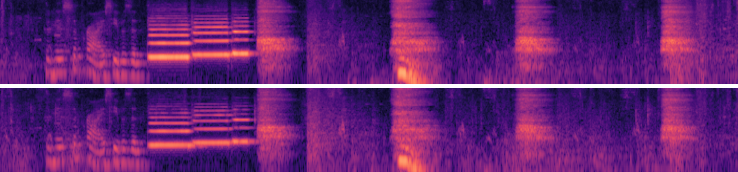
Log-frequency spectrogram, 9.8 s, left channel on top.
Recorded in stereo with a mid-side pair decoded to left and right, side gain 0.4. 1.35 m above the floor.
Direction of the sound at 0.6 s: 25° left.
